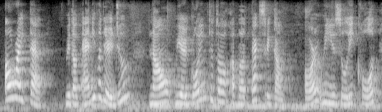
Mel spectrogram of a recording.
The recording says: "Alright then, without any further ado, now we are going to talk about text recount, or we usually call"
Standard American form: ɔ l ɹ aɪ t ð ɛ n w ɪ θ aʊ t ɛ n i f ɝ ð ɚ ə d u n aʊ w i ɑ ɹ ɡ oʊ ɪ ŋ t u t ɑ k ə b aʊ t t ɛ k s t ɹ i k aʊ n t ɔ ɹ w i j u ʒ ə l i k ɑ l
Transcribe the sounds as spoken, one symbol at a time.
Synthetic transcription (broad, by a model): ɔ l ɹ aɪ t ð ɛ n w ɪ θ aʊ t ɛ n i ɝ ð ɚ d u n aʊ w i ɑ ɹ ɡ oʊ ɪ ŋ t u t ɑ k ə b aʊ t t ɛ k s ɹ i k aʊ t ɔ ɹ w i j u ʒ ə l i k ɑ l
